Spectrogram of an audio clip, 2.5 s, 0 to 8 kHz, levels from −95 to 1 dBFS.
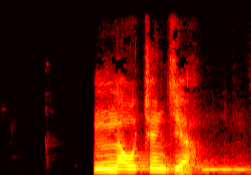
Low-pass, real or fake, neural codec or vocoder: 7.2 kHz; real; none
